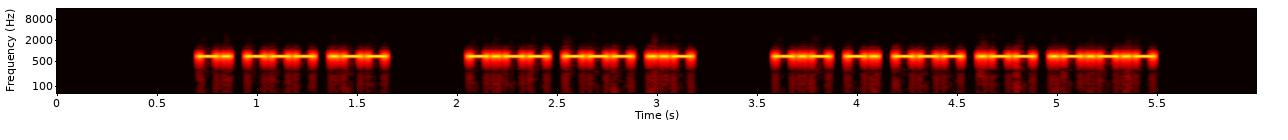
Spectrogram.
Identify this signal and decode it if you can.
Morse code, heard as a keyed tone, about 40 wpm, 700 Hz. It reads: NOW YOU KNOW.
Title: 2x Word-Spacing - Sentences from Top 100 Words - 40wpm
